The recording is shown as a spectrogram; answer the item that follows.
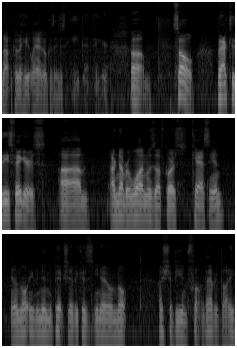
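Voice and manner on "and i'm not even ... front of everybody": put-on British accent. Voicing the Cassian action figure left out of the picture: British accent voicing Cassian figure. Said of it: "He doesn't have a British accent. I don't know why I'm doing that".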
